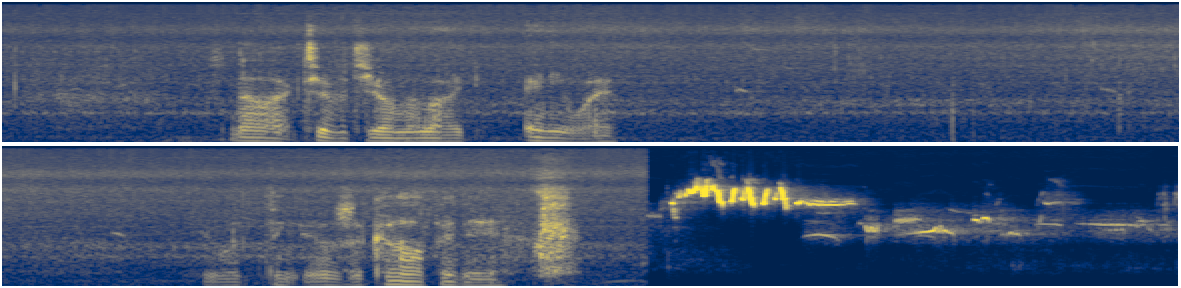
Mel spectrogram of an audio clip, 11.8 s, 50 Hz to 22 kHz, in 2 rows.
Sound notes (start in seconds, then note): 8.3 laughs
